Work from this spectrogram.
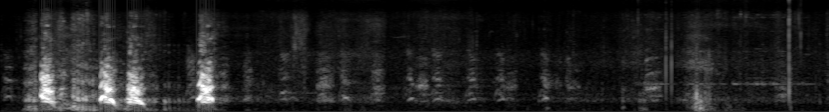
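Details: Illyrian Shepherd facing a Presa Canario mix: a quick burst of four heavy, rough barks in the opening seconds, then quieter rhythmic panting or shuffling sounds and a faint thud near the end.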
